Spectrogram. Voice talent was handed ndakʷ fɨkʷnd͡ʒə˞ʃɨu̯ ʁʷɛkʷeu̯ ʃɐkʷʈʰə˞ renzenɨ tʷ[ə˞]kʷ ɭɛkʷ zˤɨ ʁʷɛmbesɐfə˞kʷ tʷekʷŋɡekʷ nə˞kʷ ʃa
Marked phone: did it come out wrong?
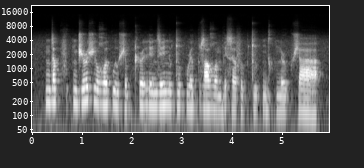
no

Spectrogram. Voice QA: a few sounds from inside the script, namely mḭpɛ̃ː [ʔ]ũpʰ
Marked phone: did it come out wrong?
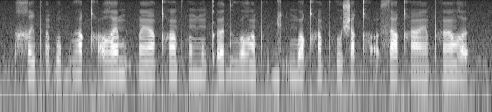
yes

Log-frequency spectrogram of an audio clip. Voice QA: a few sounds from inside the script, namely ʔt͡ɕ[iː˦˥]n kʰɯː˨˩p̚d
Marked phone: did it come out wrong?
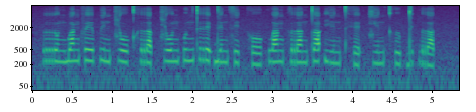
yes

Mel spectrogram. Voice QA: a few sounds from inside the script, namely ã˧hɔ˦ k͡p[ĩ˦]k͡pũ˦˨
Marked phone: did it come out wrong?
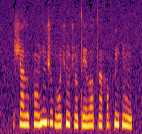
no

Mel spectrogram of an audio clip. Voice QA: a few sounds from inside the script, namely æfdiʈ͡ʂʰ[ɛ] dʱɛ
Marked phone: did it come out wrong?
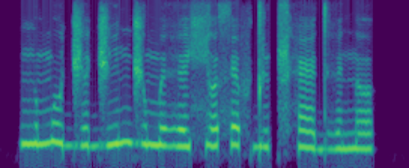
yes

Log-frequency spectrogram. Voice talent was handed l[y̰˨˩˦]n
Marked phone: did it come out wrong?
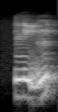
no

